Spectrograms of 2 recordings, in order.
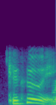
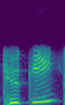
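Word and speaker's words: Cucuy: And then it's C-U-C-U-Y. – Kukui. – Right? How do you say that? – C-U-Y. – Kukui. – L-Kukui. – Kukui. – It is Kukui. I was like, kookie? Kookie? El kookie.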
